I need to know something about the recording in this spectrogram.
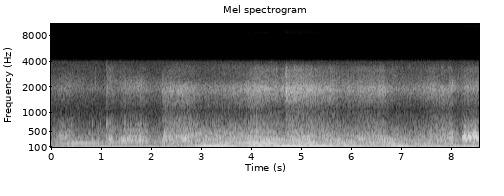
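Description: Fire engine's engine running steadily under pump load while hose streams flow, with a steady hiss of water through hose and nozzle. The engine note grows a little louder about three seconds in.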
